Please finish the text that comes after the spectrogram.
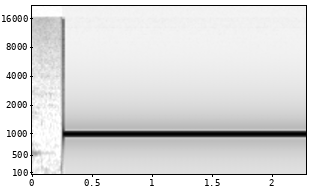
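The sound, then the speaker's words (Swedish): A single steady censor beep at one pitch, covering a spoken name, holds for about two seconds, loud and clean, cutting off faint talk just before it and ending abruptly. “Och så folk, eh, du vet han, eh, jag kan säga det här namnet du måste bipa.”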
